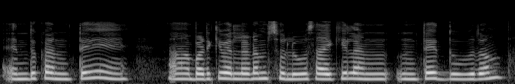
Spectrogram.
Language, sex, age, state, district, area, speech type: Telugu, female, 18-30, Andhra Pradesh, Kurnool, urban, spontaneous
